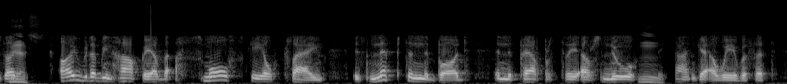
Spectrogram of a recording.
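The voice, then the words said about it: Doric Scottish accent. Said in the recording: “your very nice Doric accent that you've got”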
